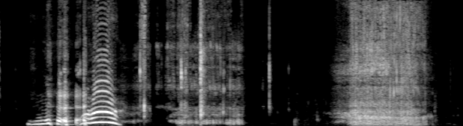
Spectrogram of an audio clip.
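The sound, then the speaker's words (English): A whooping voice and a few clinks and clicks, then a steady splashing rush of a NOS energy drink being poured out for about a second, fairly loud. “Did you pour one out for your homie? Yeah, and it's a NOS too, which is like his classic energy drink”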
